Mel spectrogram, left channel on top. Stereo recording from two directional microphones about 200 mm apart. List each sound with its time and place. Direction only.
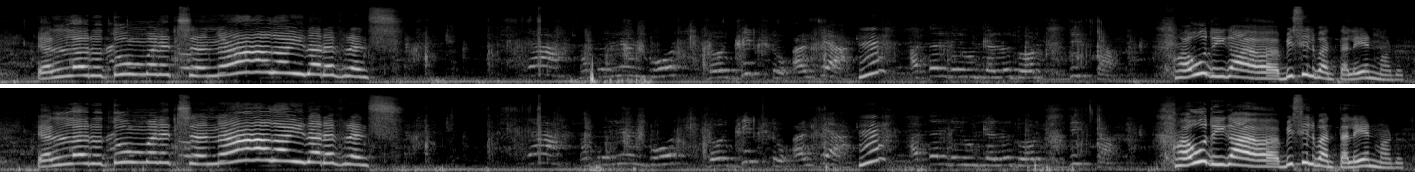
0.3 s speech: 5° right (ahead or behind)
2.0 s a sound: 10° right (ahead or behind)
7.0 s bathtub: 5° left (ahead or behind)
7.9 s music: 5° left (ahead or behind)
8.5 s a woman's voice: 15° right (ahead or behind)
11.6 s a woman's voice: 30° right (ahead or behind)
12.5 s a woman's voice: 5° right (ahead or behind)
13.1 s a woman's voice: 20° right (ahead or behind)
